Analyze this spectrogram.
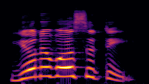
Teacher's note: I'm going to put the stress on uni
